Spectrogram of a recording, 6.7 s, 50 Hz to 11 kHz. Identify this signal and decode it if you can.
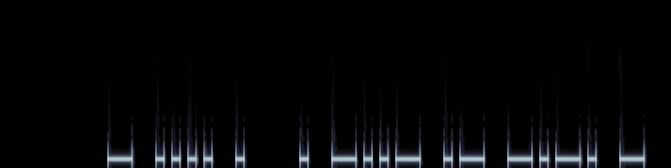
Morse code, heard as a keyed tone, about 15 wpm, 700 Hz. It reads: THE EXACT
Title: Sentences from Top 1300 Words 15wpm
